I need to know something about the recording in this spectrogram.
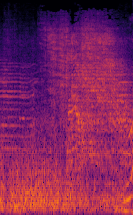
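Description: Lightsaber sound effect played over stage loudspeakers for an answer reveal: a hissing, humming rush that builds about a second in.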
